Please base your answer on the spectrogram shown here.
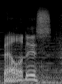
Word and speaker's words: mellitus: It's oh my gosh, mellitus, mellitus.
